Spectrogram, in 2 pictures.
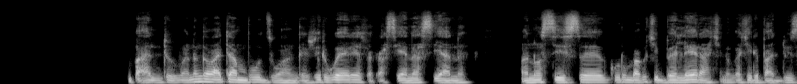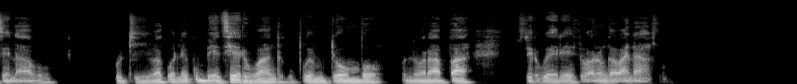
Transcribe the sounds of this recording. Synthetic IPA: ʋantʰuʋano̞ŋɡeʋatambud͡zwaŋɡe̞ʐirwe̞ɾe̞ʐakasijanasijana | ʋano̞sisekuɾumbakut͡ʃibʱe̞ɮe̞ɾat͡ʃino̞ŋɡet͡ʃiɾip̬adʱuzenaʋo̞ | kutiʋako̞ne̞kuɓʱe̞t͡se̞rwaŋɡe̞kupuwemuto̞mbo̞ | uno̞ɾapa | ʐ̥irwe̞ɾe̞ʐaʋano̞ŋɡeʋanaːʐo

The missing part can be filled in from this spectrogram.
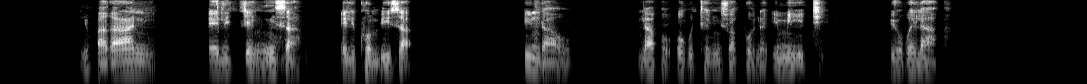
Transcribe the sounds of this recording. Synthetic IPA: ib̥ʱaɣanḭ | elit͡ʃʼeŋisa̰ | elikʰombʱisa̰ | indʱawɔ | lapʰɔ̰oɣutʰeŋiswakʰɔnaʔimitʰi | jɔɣwɛlaːp̚ʰḁ

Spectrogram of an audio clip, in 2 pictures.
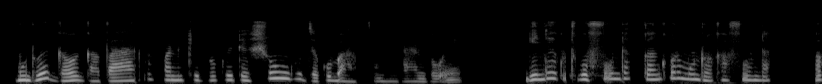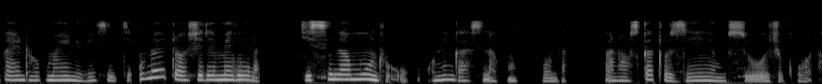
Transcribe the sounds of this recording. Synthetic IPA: muntʰuwe̞ɡʱaweɡʱapaːrnokwanikirwokuiteʃuŋɡud͡ze̞kuɓafundandwḛ | ŋɡindiekuti̥kufṵndakaŋɡaurimuntʰuwakafunda | wakae̞ndawokumajunivʱesitiʔuno̞itawut͡ʃire̞me̞re̞ra | t͡ʃisinamuntʰṵune̞ŋɡeasinak̚umbofunda | kanausi̥kɡatʰozinemusiwo̰wo̰t͡ʃiko̞ːɗa

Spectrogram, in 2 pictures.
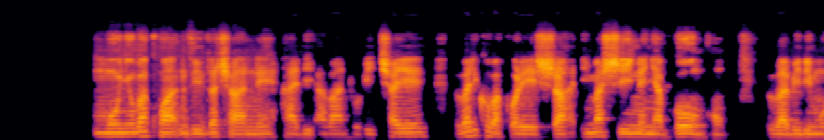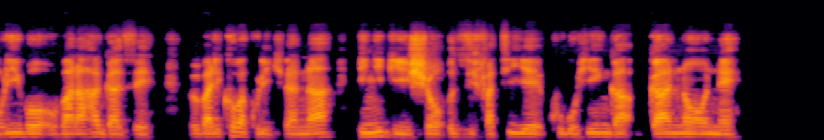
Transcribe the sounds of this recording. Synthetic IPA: muɲuβakwanziːzat͡ʃaːne̞haɾiʔaβaːn̥huβiːt͡ʃaje̞ | βaɾikʰo̞βako̞ɾe̞ːʃaimaʃine̞ɲab̚ɡo̞ːŋo | βaβiɾimuɾiβo̞βaɾaɦaɡaze̞βaɾikʰo̞βakuɾikʰiɾana | iɲiɡiːʃo̞zifatʰije̞kʰuβuhiːŋɡab̚ɡano̞ːne̞

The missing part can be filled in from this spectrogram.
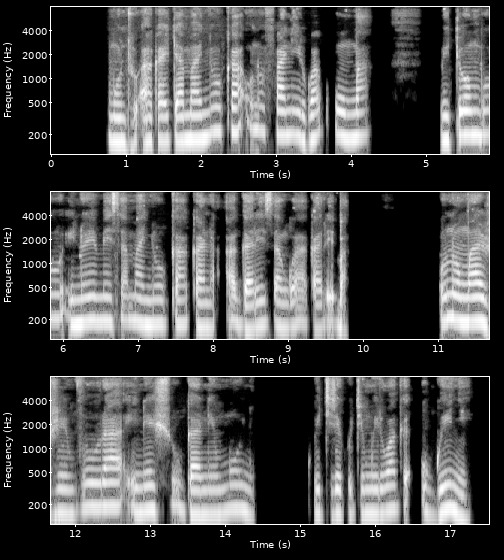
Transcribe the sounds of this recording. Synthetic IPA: muntʰuʔakaitamaɲokaʔuno̞fanirwakumwa | mito̞mbo̞ino̞e̞me̞samaɲo̞kakanaa̰ɡʱaɾesaŋɡua̰ːkaɾe̞̰ːɓa | uno̞mwaʐeɱvuɾaḭne̞ʃuɡʱane̞muɲu | kuitire̞kutimwiɾiwakeuɡʱwiːɲe

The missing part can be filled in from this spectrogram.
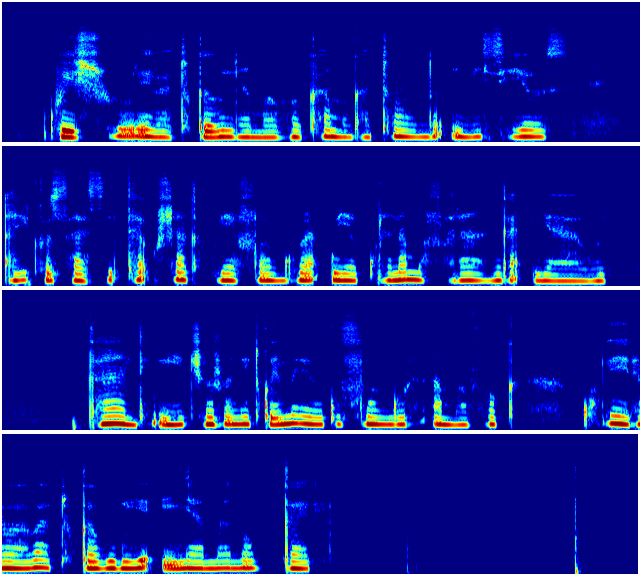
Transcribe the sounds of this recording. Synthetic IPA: kwiːʃuɾe̞βatʰu̥ɡ̥aβuɾiɾamavo̞kʰamuɡatʰo̞ːndo̞̰ʔimiːsijo̞ːse̥ | aɾikʰo̞sasitʰaʔuʃaːkḁkujafuːŋɡuɾaujaɡ̥uɾanamafaɾaːŋɡajaːwe̞ | kʰaːndinid͡ʒo̞ɾo̞nitwe̞ːme̞ɾe̞weɡufuːŋɡuɾaʔːmavo̞kʰḁ | kʰuβe̞ːɾaβaβatʰu̥ɡ̥aβuɾije̞ʔiɲamanuβuɡ̥aɾe

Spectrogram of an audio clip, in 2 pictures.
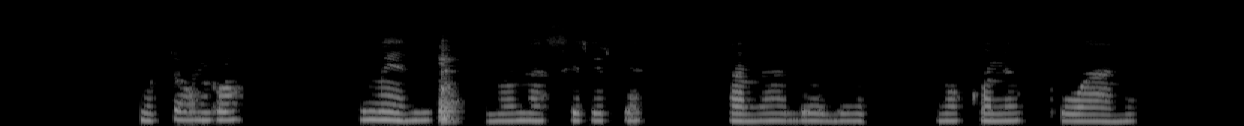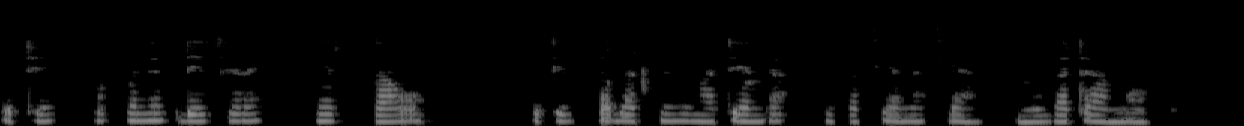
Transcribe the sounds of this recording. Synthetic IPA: mutombo | umweniunomasirirwe | anaɗoɗe | nokonekʰuwani | kuti | nokonekuɗet͡seɾe | mirid͡zawo̰ | kutid͡zisa̰ɓatwenimate̞nda | ekasijanasijana | unoɓataːnoke

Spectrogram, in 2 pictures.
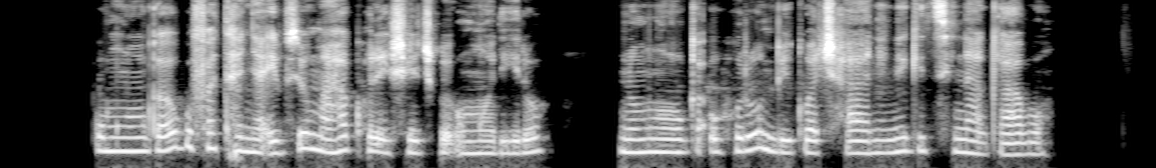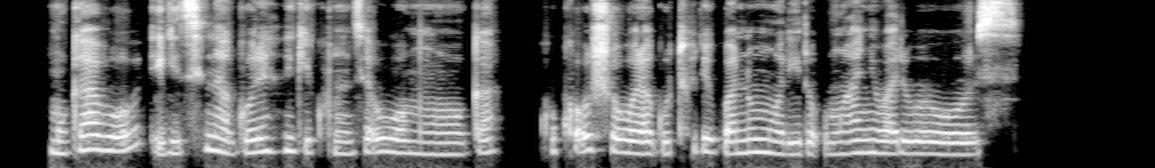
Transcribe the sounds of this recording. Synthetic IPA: umŋuːɡawoɡufatʰaɲaʔivjuːmaɦakʰo̞ɾe̞ʃe̞d͡ʒɡwe̞̰ʔumuɾiɾo̞ | numŋuːɡaʔuhuɾuːmbiɡwat͡ʃaːne̞niɡit͡sinaɡaβo̞ | muɡaβo̞iɡit͡sinaɡoɾe̞n̥iɡikʰuːnze̞uwo̞mŋuːɡa | kukʰo̞uʃo̞βo̞ɾaɡutʰuɾiɡwanumuɾiɾo̞ʔumŋaːɲiwaɾiwewoːse̥

